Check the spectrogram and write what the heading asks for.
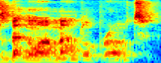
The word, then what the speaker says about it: Benoit Mandelbrot: Benoit Mandelbrot by the way a detail on pronunciation this is Benoit Mandelbrot and the thing he discovered is known as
